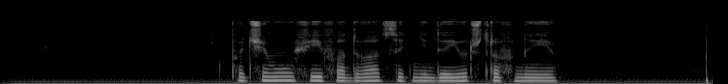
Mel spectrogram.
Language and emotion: Russian, sad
